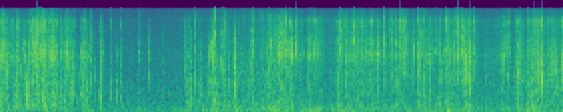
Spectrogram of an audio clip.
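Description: A thin, crumpled and wrinkled peach paper sheet is bent, folded and crinkled by both hands with the fingertips. It makes dense, bright crackling and rustling crinkles with almost no low end, easing to a brief quieter lull early on before the crinkling builds again.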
